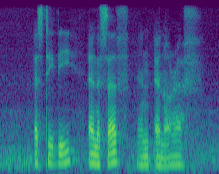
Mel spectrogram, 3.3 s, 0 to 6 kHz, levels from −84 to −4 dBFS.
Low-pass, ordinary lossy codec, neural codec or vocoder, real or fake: 5.4 kHz; none; codec, 16 kHz, 0.8 kbps, ZipCodec; fake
